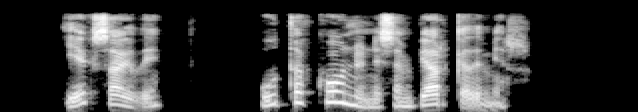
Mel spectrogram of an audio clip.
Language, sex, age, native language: Icelandic, female, 40-49, Icelandic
